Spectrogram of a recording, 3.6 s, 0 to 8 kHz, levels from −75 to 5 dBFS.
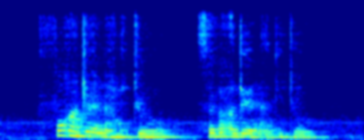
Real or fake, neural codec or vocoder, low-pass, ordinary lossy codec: fake; codec, 44.1 kHz, 2.6 kbps, DAC; 7.2 kHz; none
